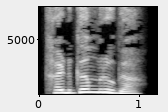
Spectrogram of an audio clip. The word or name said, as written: ಖಡ್ಗಿಮೃಗ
